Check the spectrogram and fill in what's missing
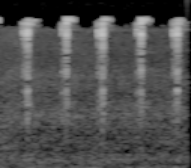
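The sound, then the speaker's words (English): A clock ticks in a quick, steady rhythm, about four crisp, sharp ticks per second, timing a round of rapid-fire questions, heard on its own at a moderate level with no voices. “And the clock is on.”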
